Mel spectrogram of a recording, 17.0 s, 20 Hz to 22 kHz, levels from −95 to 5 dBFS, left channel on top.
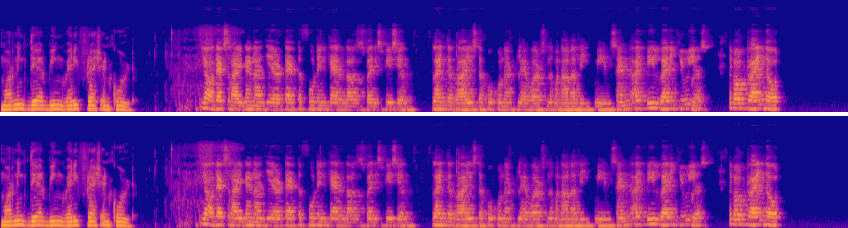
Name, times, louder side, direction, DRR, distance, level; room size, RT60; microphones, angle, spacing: voice 1, 0.0-2.6 3.7-4.1, equal, 15° right, 0.8 m, -20 dB
voice 2, 4.0-8.3 8.6-14.1 14.6-15.5, equal, 15° left, 1.4 m, -25 dB
7.2 x 4.8 x 4.3 m
head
